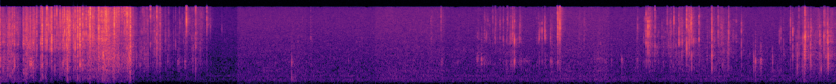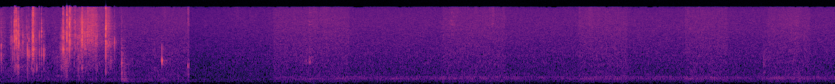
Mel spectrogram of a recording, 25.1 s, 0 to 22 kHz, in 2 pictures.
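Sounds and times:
plastic film wrapper crinkling: 0.0 - 3.3, 7.1 - 8.5, 9.5 - 14.4.

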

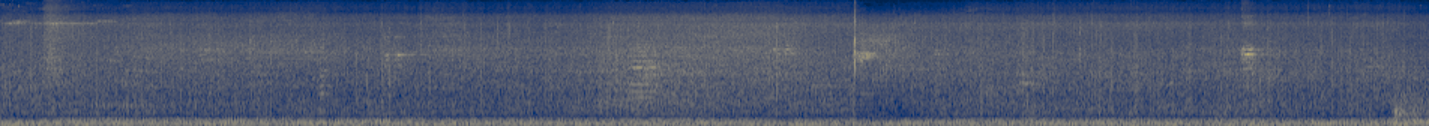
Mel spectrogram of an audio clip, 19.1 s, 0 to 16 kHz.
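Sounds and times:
driving rain hissing: 0.0 - 19.0
traffic on flooded road: 0.0 - 19.0
wind buffeting microphone: 10.8 - 19.0.

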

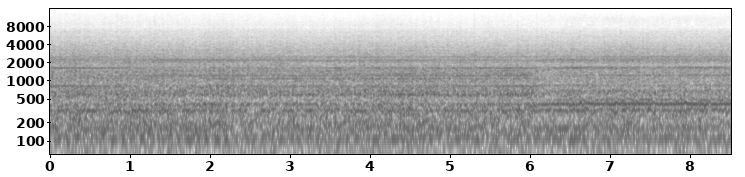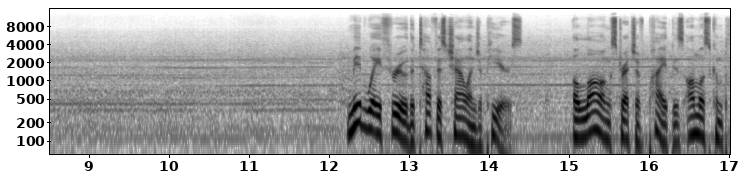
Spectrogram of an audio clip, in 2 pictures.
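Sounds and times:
faint steady whining tones: 0.0 - 17.0
vacuum truck engine humming: 5.3 - 17.0.

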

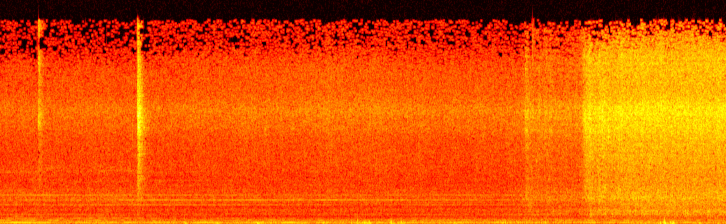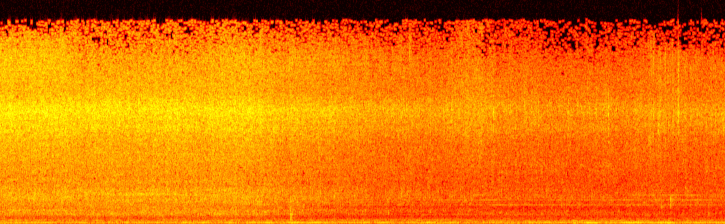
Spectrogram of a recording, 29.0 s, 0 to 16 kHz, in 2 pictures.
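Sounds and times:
waterfall splashing into pool: 10.5 - 21.5.

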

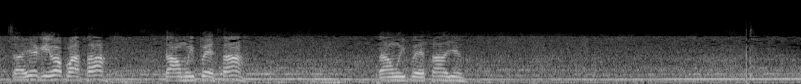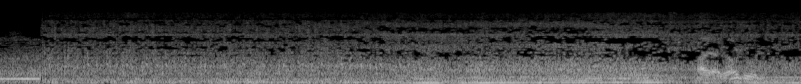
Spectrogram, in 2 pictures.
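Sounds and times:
diesel truck engine running: 8.4 - 16.0
steady hum: 8.4 - 16.0.

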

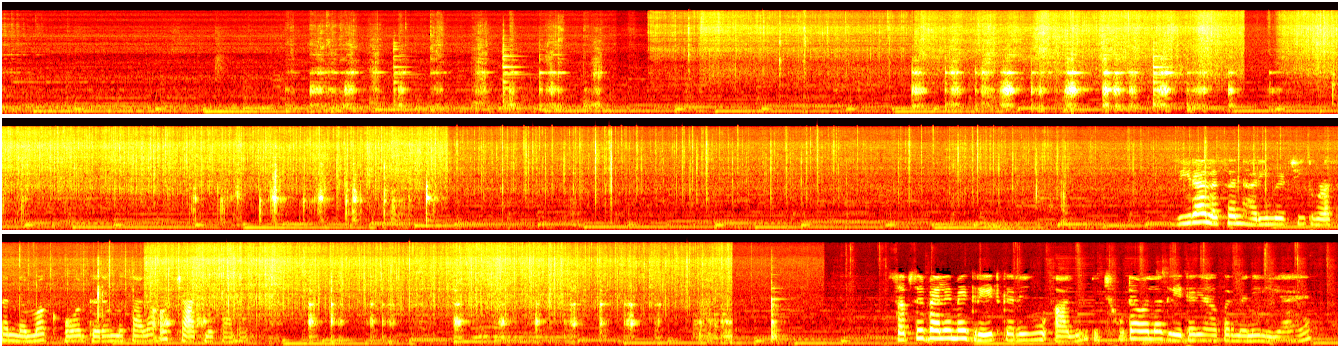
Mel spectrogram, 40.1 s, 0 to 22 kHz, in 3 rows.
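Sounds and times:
seeds sizzling in hot oil: 0.0 - 0.2, 2.4 - 35.0
soft background music: 0.0 - 40.0
stirring in skillet: 2.8 - 34.6.

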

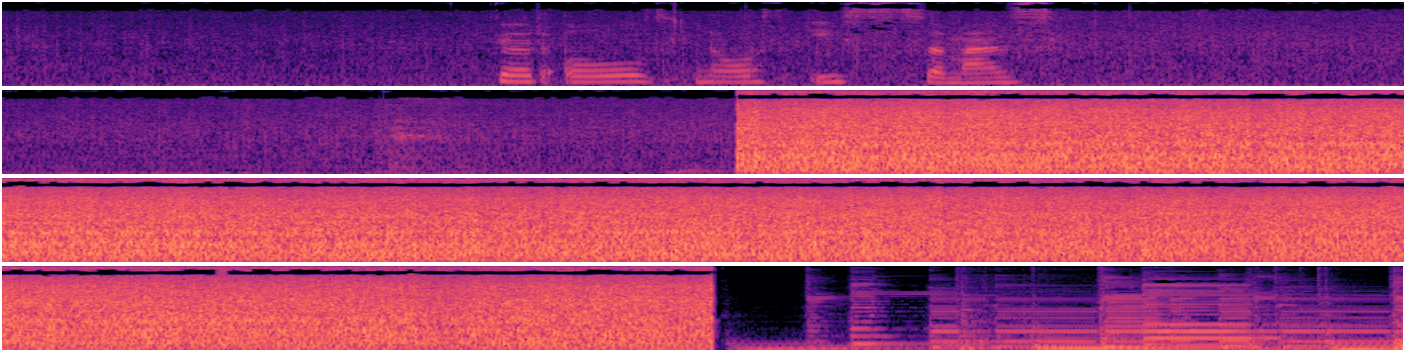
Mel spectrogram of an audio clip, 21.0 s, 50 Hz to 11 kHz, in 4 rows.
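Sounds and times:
heavy rain on plastic cover: 0.0 - 18.5.

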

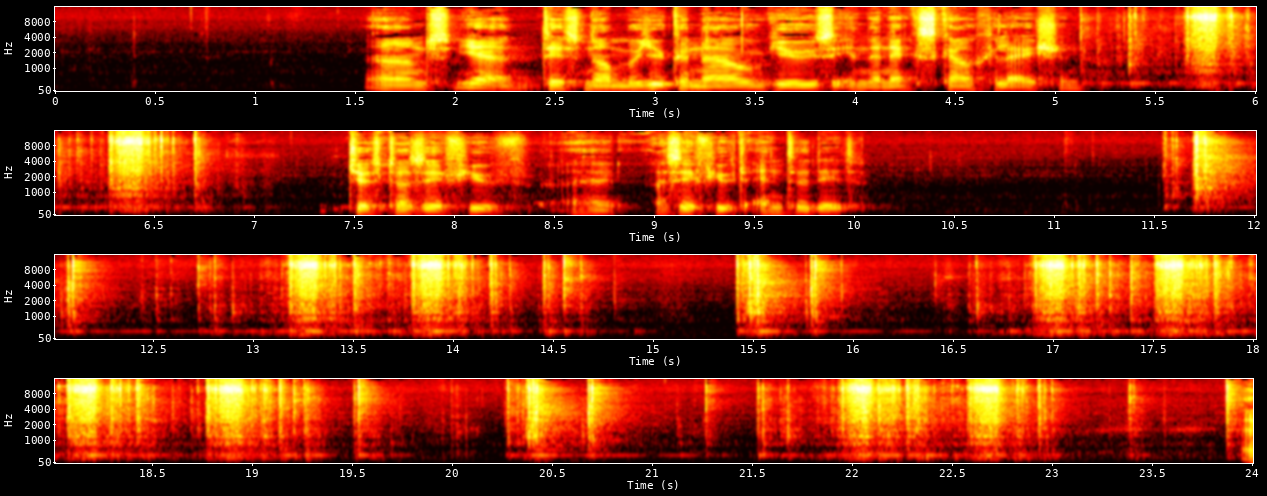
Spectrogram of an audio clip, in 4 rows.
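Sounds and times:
mechanical calculator being cranked: 5.2 - 6.8, 12.7 - 14.7, 16.6 - 19.7, 21.6 - 23.1.

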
